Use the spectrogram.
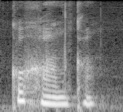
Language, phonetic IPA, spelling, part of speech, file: Ukrainian, [kɔˈxankɐ], коханка, noun, Uk-коханка.ogg
- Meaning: 1. female equivalent of коха́нець (koxánecʹ): lover 2. mistress (other woman in an extramarital relationship) 3. genitive/accusative singular of коха́нок (koxánok)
